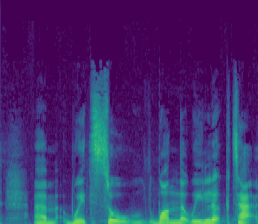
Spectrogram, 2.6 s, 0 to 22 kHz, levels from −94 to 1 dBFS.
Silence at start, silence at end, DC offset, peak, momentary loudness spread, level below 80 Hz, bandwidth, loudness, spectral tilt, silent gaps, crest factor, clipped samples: 0.05 s; 0 s; under 0.1%; -4 dBFS; 6 LU; -60 dBFS; 15.5 kHz; -23 LUFS; -4.5 dB/octave; none; 20 dB; under 0.1%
